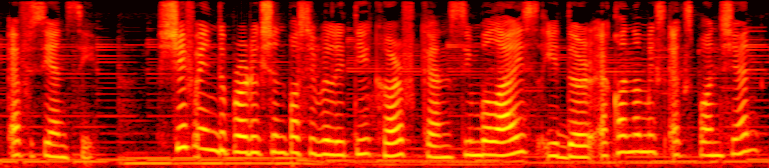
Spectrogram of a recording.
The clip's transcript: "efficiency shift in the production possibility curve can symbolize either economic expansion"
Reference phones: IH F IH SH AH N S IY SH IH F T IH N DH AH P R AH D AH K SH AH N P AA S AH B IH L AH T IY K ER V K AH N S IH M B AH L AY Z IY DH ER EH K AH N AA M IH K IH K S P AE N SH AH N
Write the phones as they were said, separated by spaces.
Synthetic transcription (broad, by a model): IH F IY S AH N S IY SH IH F IH N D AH P R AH D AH K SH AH N P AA S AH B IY L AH T IY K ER F K AH N S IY M B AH L AY S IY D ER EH K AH N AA M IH K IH K S P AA N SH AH N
